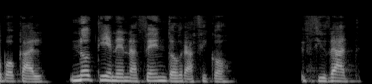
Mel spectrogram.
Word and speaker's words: ciudad: Ciudad, ciudad.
